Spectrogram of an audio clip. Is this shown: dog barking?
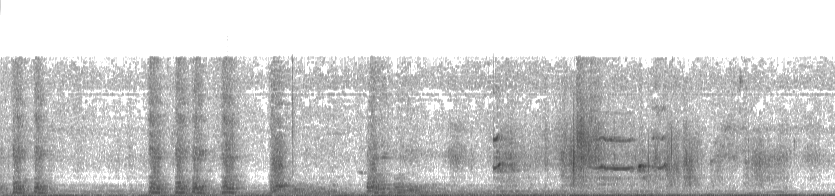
yes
